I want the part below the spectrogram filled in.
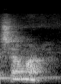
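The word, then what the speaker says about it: шамар (שמר): И вот это слово, которое, которое написано вот э, в бытие, слово «охранять», оно на иврите звучит как «шамар».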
